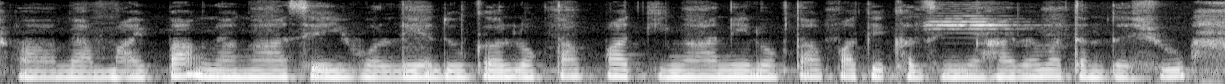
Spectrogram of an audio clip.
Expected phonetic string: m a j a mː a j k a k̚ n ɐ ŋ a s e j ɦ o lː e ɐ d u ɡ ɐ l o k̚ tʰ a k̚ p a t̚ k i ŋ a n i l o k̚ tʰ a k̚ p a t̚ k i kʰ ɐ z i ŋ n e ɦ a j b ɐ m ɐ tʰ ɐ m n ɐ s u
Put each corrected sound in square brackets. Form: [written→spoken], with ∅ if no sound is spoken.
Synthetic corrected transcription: m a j a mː a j [k→p] a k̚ n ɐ ŋ a s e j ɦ o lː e ɐ d u ɡ ɐ l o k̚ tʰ a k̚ p a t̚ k i ŋ a n i l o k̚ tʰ a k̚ p a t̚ k i kʰ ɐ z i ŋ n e ɦ a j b ɐ m ɐ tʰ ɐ m [n→d] ɐ s u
